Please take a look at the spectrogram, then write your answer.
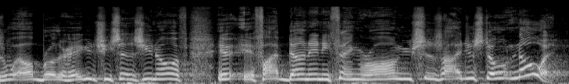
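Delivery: imitating a weepy woman; crying woman. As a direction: mimic her tearful protest. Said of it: "started crying again".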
